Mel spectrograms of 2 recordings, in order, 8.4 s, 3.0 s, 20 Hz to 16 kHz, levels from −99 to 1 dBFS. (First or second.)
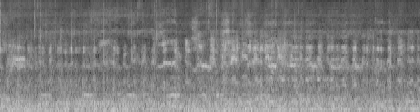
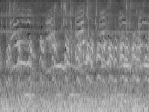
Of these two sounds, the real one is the second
